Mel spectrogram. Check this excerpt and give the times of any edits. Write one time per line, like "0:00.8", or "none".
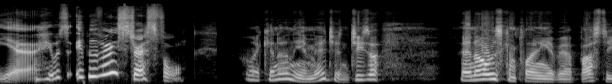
none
